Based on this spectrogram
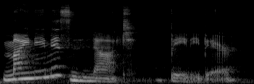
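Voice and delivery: put-on lively read-aloud voice for children; story read aloud. A narrator's reading. Teacher reading a picture book aloud to students, lively storytelling. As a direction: bring the story to life for the class.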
